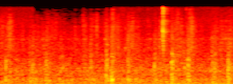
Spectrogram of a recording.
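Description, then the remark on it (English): A steady, low rumble of a moving train carriage fills the background, continuous and fairly quiet, with occasional faint rattles and clicks over the constant drone. “Yes, I'm on the train, it's just running a couple of minutes late.”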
